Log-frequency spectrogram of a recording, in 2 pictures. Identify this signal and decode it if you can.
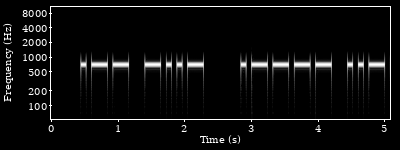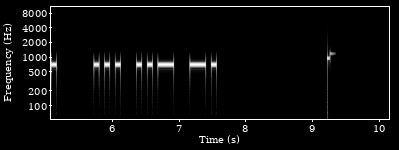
Morse code, heard as a keyed tone, about 15 wpm, 700 Hz. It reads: WX 1F SUN
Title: Practice QSO - Exchange 2 - Info - 15wpm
